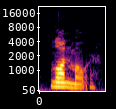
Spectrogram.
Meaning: 1. A device used for cutting grass to a chosen height, typically of landscaped lawns of residences or institutions 2. A person who landscapes and in particular mows lawns
- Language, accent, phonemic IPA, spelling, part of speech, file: English, US, /ˈlɔn.moʊ.ɚ/, lawnmower, noun, En-us-lawnmower.ogg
